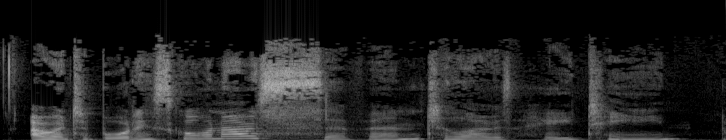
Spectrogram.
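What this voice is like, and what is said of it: Mixed accent, originally English. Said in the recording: “I'm originally from England ... My accent is a bit weird because I have moved all over the world, so I pick up accents very easily”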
